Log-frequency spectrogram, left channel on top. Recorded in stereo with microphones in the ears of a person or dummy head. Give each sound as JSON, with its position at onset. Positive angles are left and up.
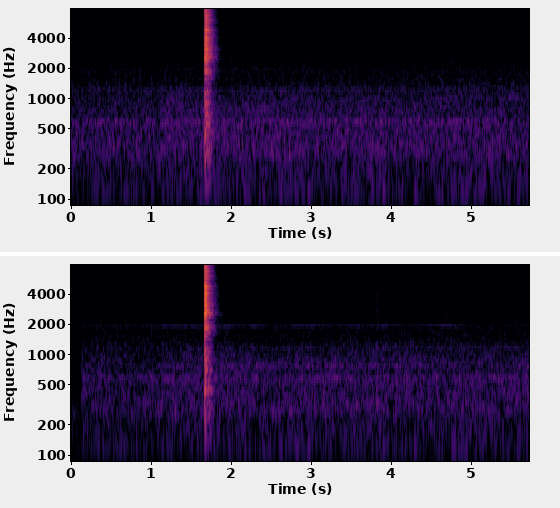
{"t": 1.7, "sound": "a clap", "side_deg": -30, "distance_m": 0.7}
